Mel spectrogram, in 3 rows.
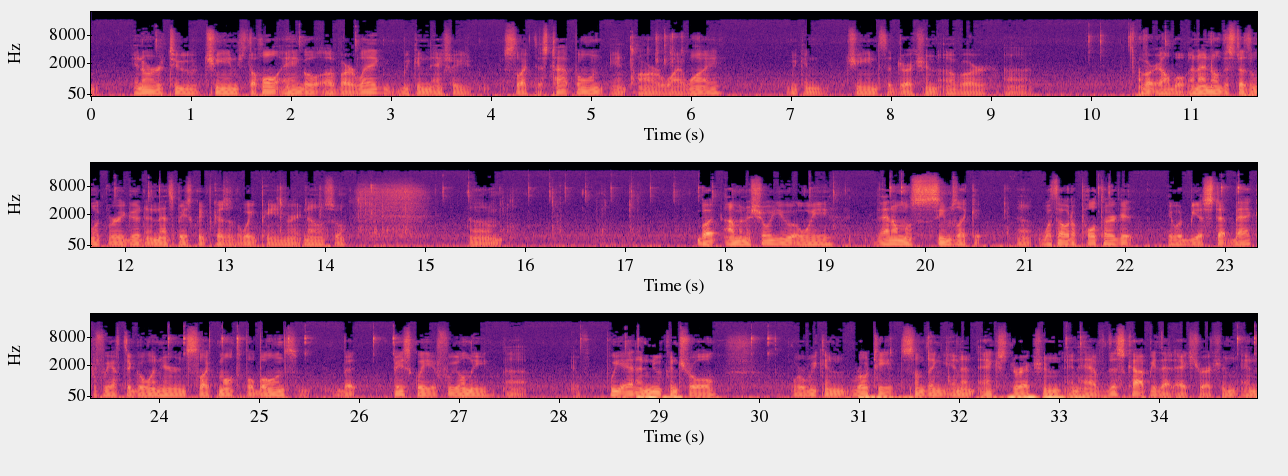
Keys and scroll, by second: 5.4 r, 5.6 y, 13.5 a, 14.3 alt+r, 14.4 alt+g, 14.7 alt+s, 20.7 g, 31.1 r, 31.7 x.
